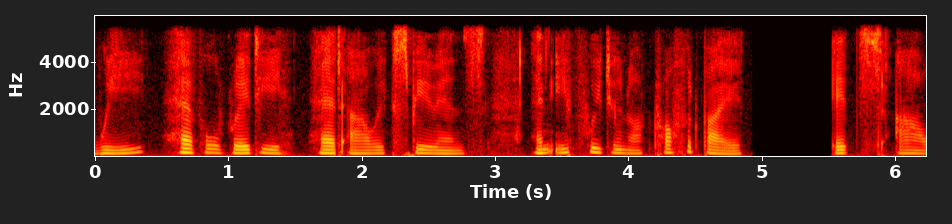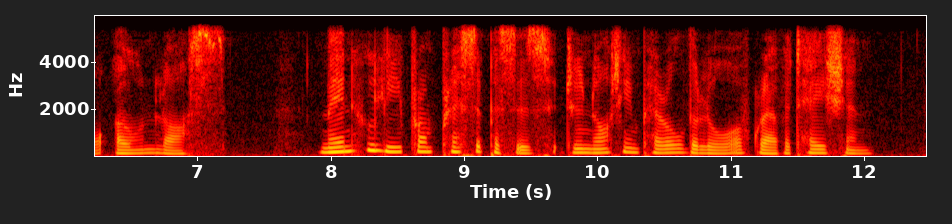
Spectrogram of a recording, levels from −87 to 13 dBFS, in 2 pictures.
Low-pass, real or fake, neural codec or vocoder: 5.4 kHz; real; none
